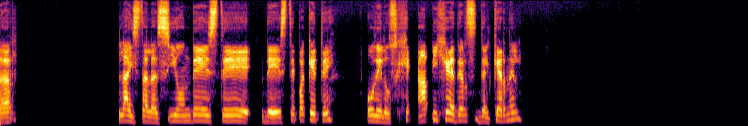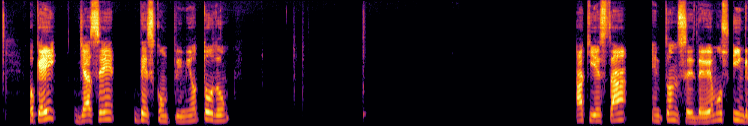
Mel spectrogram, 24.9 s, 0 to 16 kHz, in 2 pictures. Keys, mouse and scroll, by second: 15.9 click, 16.8-17.7 typing, 18.2 Return, 19.9-21.3 scroll up 1, 22.4-24.0 drag, 24.8-24.9 scroll down 1.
